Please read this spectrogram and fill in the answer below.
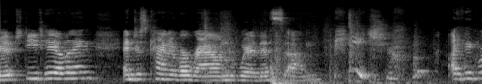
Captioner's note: giggles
